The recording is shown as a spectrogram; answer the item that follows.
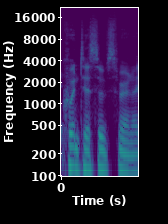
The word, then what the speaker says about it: Quintus of Smyrna: You have Homer, Virgil, and Quintus of Smyrna. I wonder if I'm pronouncing that correctly. You're right. Quintus of Smyrna.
